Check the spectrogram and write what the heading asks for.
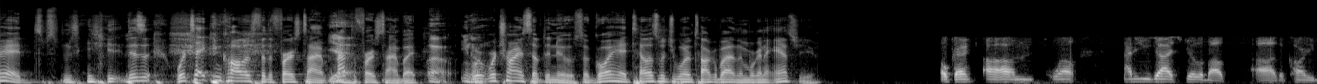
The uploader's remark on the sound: This week we get all of our Socialites involved as we take in live callers!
